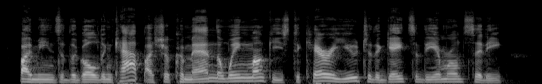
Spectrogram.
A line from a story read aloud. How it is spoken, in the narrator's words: said Glinda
